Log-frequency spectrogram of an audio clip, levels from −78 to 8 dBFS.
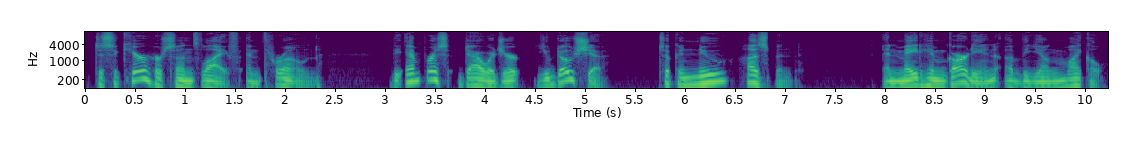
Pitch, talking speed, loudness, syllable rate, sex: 115 Hz, 135 wpm, -19 LUFS, 4.4 syllables/s, male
